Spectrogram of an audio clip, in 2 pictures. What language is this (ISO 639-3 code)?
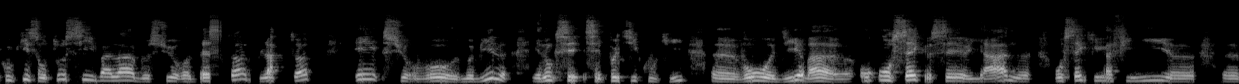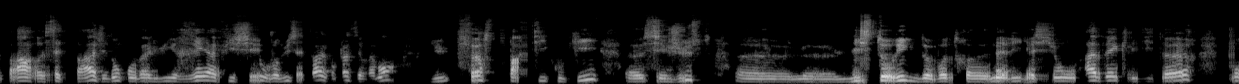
fra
